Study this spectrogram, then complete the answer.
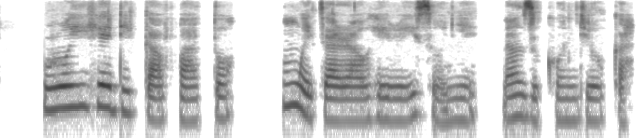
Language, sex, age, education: Igbo, female, 15-29, tertiary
